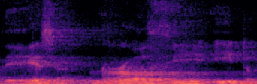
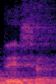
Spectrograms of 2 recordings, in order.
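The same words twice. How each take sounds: First: Dehesa and rociíto said slowly with a small pause between the twin vowels; slow, careful De-he-sa, ro-ci-í-to; careful hiatus. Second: Dehesa run together as two syllables, deh-sa; fast colloquial dehesa. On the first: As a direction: pull the vowels of Dehesa apart, de-e-sa. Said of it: "Si queremos hacerlo bien, tenemos que hacer una pequeña pausa". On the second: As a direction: say dehesa quickly, vowels merged. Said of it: "cuando vamos a referirnos a una dehesa, decimos". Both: Shown as a demonstration.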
